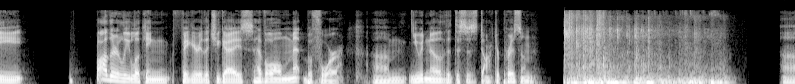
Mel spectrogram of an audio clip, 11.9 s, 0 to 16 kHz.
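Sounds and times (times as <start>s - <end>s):
speech: 0.0s - 0.4s, 1.4s - 8.7s, 11.7s - 11.9s
computer keyboard typing: 8.5s - 11.0s.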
